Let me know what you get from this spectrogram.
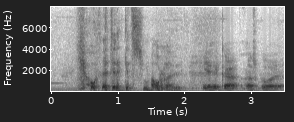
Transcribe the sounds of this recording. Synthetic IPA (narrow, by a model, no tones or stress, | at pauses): joːwθɛt̪ɛɾɛhcɛt̪sma̰ːwra̰ðɪ̰ɾjɛhekaaskɔ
